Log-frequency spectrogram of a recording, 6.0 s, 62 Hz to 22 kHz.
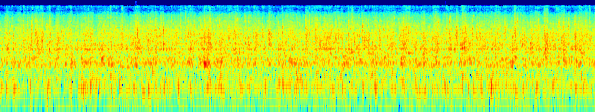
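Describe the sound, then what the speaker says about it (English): A 70-watt pump pushes water through a homemade sieve pre-pump filter, producing a steady, loud rushing gush with a faint motor hum underneath, continuous and without talk. "That's a lot of water coming through there for 70 watt."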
